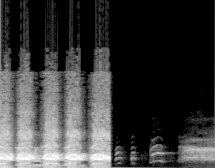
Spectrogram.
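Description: A chimpanzee screams loudly in short, harsh bursts.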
